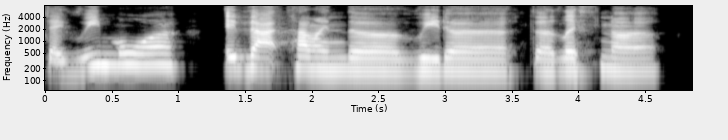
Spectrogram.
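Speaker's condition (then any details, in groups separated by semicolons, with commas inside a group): Deafblind, born deaf; narrowed visual field; can speak, signing easier than speaking English in videos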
